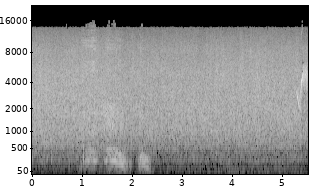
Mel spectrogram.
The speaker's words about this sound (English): Bad creek noise.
